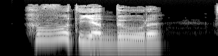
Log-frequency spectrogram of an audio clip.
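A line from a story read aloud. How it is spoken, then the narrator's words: Relieved laughter. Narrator (Russian): с облегчением расхохоталась Альвианта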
